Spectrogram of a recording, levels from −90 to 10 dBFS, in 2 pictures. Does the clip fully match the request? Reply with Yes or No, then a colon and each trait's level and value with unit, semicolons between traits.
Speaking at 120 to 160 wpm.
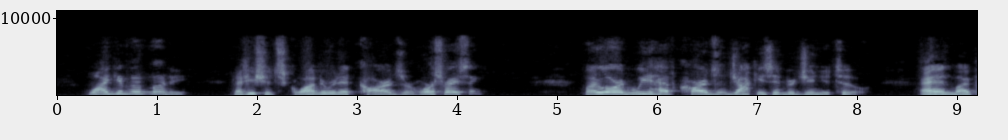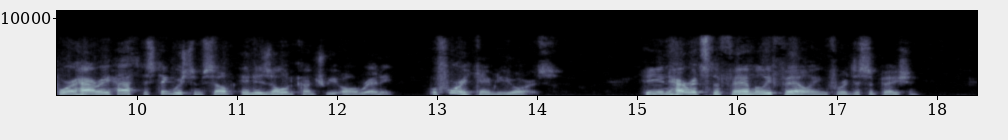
Yes: average, 155 wpm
